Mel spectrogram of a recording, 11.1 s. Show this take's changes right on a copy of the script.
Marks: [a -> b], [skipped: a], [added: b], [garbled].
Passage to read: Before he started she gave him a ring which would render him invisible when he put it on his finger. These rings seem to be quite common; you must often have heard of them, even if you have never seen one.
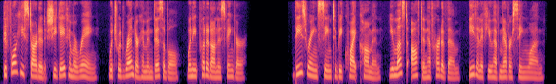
Before he started she gave him a ring which would render him invisible when he put it on his finger. These rings seem to be quite common; you must often have heard of them, even if you have never seen one.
